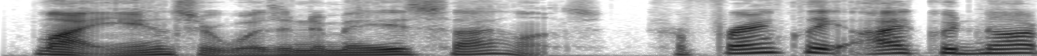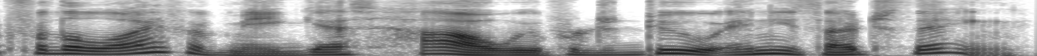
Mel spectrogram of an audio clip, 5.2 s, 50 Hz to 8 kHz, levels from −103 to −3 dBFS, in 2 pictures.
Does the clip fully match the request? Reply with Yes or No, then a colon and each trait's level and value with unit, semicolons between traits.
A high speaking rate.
Yes: fast, 290 wpm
